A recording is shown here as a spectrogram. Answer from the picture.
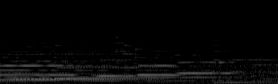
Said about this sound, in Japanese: おお、雨か。 あら、まあ降り始めましたね。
